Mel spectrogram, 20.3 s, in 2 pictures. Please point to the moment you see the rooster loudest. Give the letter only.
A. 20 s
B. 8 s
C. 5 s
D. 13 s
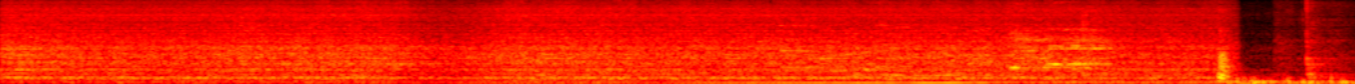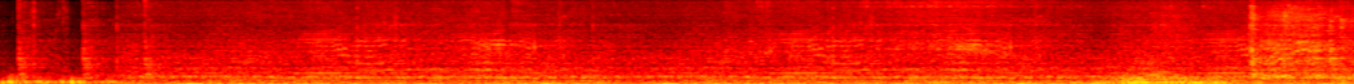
B.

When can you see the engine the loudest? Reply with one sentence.
The loudest moment of the engine is at 20 seconds.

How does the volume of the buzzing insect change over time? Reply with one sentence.
The volume of the buzzing insect stays about the same.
